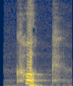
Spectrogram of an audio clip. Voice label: "cook", English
